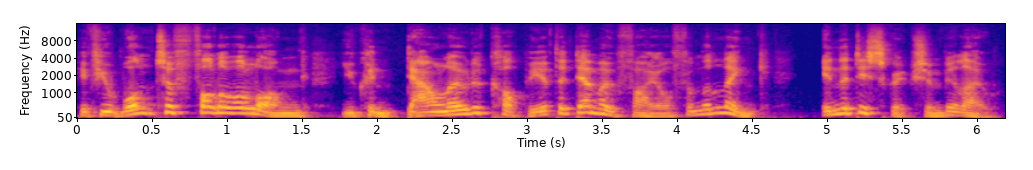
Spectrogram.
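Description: A man talking through a spreadsheet tutorial in a measured, step-by-step way. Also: mid-range voice, big pitch swings, background noise. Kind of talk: screen-recorded tutorial narration.

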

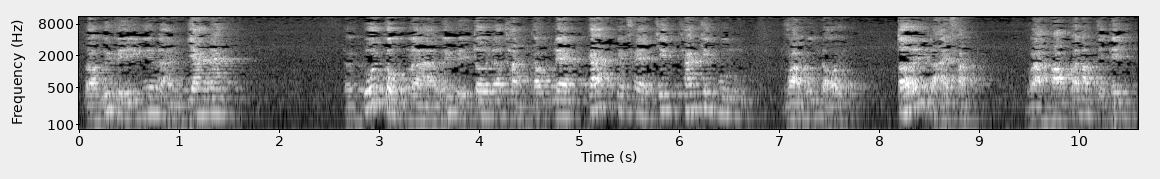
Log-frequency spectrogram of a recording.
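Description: An older Vietnamese man, a Buddhist monk, giving an animated storytelling dharma talk to a temple audience. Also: fairly high pitch, normal speed. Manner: animated, conversational, addresses listeners often. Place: temple hall. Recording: echoey distant hall recording with faint noise.

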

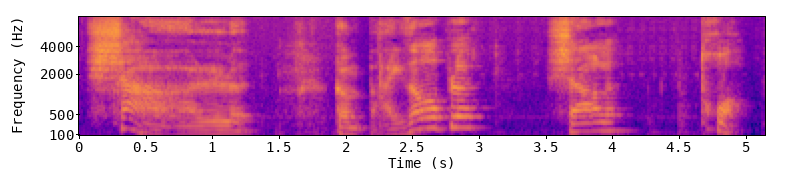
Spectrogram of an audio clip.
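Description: A French-accented man teaching a handwriting lesson, spelling each word out one letter and syllable at a time. He speaks at an unhurried, deliberate pace, and his voice rises and dips animatedly around a middle pitch. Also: very animated, fairly bright tone.

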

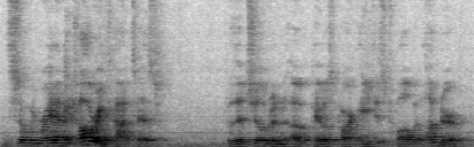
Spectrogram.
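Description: A man's voice: mid-range voice, measured pace, slight background noise. Man giving a casual council report. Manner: casual, friendly report with many fillers. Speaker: village commissioner giving a police report. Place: village council chamber. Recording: echoey council chamber from far off.

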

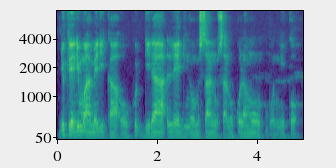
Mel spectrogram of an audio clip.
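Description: A man's voice: sits low, steady tone, fairly quick. A man with a Ugandan accent retelling a book as storyteller, switching between reading and chatty asides. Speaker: storyteller and translator. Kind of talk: retelling a book in English and Luganda.

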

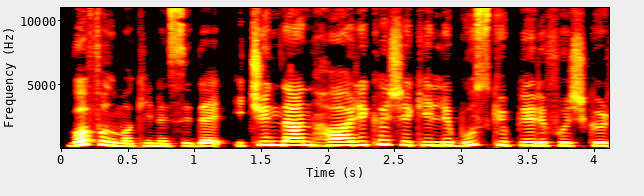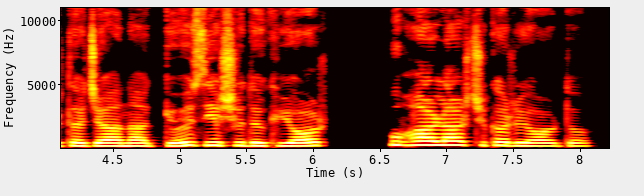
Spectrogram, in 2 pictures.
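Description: A woman narrating a children's storybook in an expressive read-aloud manner. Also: a little high, normal speed.

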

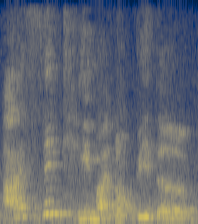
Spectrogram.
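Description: Playing the young man Adam in a staged reading, the actor uses an exaggerated, high-pitched voice with wildly swooping pitch and a slow pace. Adam teases his mother wryly, then worries and shouts in alarm. The recording, from a far camera with no visible mic, is noisy and echoes around the hall.

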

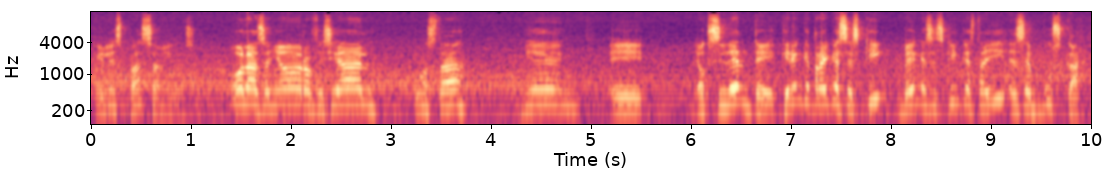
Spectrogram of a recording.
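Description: A man's voice: very high-pitched, measured pace. A man with a Honduran accent commenting on a driving game as host of his channel, chatty and always calling out to his viewers as friends. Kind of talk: gameplay commentary. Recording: loud bus engine and traffic noise behind. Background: driving game bus engine and road sounds.

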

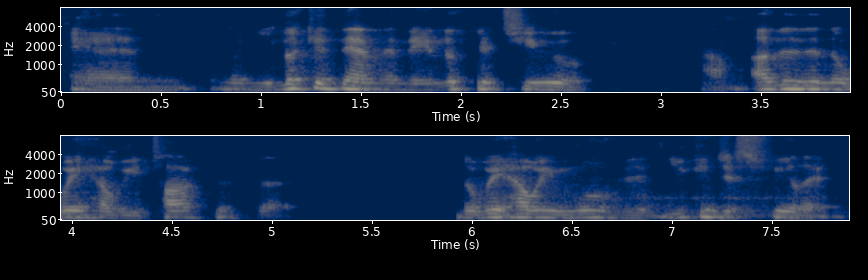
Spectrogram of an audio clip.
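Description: A middle-aged man from Hawaii, appearing as a guest speaker, gives a casual, rambling talk over a webcam call from a small indoor room, full of ums and restarts. His medium-pitched voice is steady, moderately paced, and slightly rough, and the audio is poor.

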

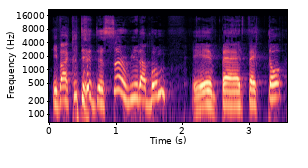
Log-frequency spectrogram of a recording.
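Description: Québécois male YouTuber, high and very animated, excitable casual commentary full of English slang. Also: unhurried, breathy edge. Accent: Québécois French. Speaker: YouTuber opening card packs.

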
